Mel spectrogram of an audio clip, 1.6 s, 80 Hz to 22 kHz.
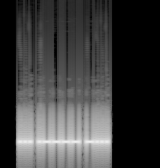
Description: Morse code, heard as a keyed tone, about 50 wpm, 700 Hz. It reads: S1B
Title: Three Challenging Letter-Number Combinations 50wpm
